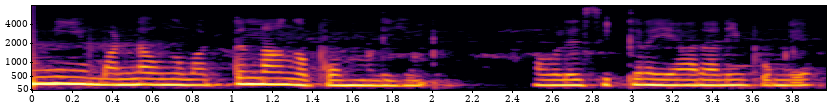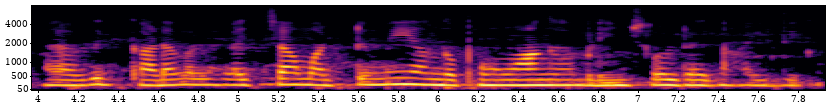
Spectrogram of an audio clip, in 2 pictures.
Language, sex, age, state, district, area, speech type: Tamil, female, 18-30, Tamil Nadu, Thanjavur, rural, spontaneous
